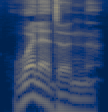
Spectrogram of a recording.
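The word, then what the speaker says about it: ولدٌ: Voici le mot waladoun qu'on prononce waladon.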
